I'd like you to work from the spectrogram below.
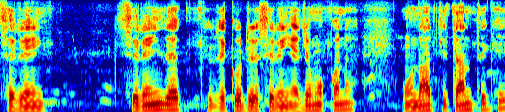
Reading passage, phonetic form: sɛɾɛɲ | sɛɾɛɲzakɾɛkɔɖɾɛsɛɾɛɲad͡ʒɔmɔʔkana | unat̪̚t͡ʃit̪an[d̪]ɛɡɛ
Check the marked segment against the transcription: incorrect: t̪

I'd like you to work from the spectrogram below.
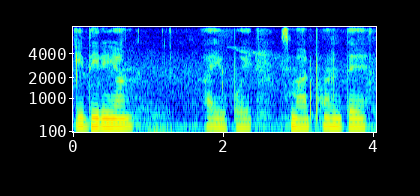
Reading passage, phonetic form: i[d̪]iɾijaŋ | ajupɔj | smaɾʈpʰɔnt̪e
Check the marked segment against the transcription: correct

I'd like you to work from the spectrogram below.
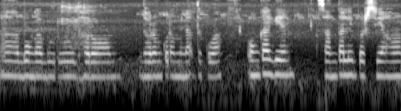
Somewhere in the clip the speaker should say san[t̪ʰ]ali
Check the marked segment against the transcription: incorrect: t̪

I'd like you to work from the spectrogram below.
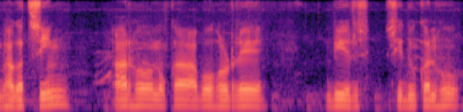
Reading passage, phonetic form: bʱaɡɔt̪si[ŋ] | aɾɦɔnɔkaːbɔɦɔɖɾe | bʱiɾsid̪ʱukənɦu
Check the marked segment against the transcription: correct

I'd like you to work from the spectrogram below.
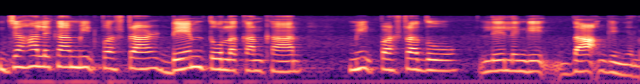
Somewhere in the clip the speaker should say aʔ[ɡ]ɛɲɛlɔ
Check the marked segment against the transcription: correct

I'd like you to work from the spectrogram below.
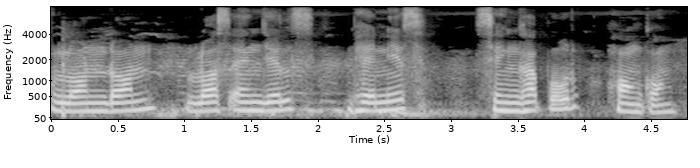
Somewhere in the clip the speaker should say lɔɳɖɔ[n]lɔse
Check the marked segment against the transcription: correct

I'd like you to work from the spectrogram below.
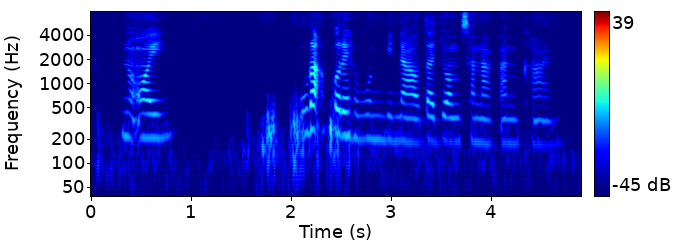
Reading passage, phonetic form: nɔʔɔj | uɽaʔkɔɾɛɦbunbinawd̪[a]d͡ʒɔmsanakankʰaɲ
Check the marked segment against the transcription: correct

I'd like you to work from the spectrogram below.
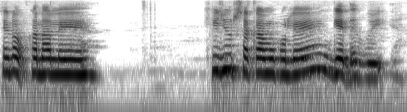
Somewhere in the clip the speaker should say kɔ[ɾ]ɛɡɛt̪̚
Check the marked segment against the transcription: incorrect: l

